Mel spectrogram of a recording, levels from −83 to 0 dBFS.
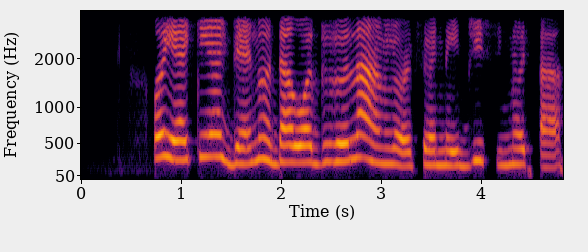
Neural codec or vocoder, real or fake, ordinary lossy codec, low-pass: codec, 16 kHz, 1 kbps, X-Codec, HuBERT features, trained on general audio; fake; none; 3.6 kHz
